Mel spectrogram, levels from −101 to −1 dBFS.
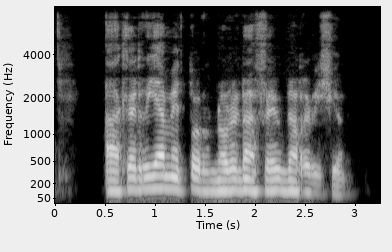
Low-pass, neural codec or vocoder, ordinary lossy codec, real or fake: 7.2 kHz; codec, 16 kHz, 8 kbps, FreqCodec, larger model; Opus, 64 kbps; fake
